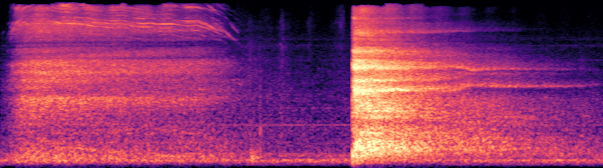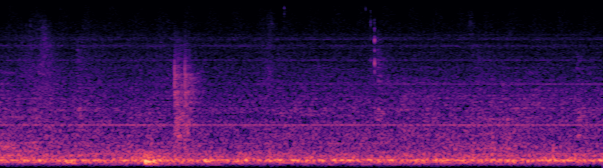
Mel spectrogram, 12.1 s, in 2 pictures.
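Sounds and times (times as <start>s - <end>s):
deep inhale through the nose: 0.0s - 2.5s, 3.6s - 6.0s
exhale through the mouth: 0.0s - 2.5s, 3.6s - 6.0s.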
